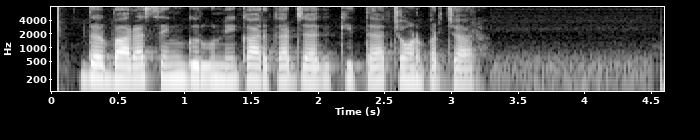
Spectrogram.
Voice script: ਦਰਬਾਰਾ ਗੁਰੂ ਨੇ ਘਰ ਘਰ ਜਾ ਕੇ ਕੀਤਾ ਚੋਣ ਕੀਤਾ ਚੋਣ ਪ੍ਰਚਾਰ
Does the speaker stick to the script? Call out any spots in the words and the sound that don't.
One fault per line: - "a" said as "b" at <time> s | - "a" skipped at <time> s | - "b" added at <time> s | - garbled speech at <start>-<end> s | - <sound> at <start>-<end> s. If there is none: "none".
- "ਸਿੰਘ" added at 0.7 s
- "ਕੀਤਾ ਚੋਣ" skipped at 2.8 s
